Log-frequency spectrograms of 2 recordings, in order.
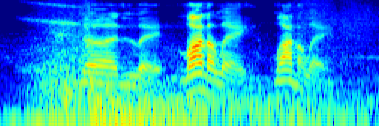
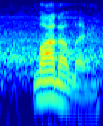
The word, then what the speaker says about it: Lanale: Pronounces Lanale. Okay, Lanale, that's how it's pronounced. Okay, I'm sorry. Lanale.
